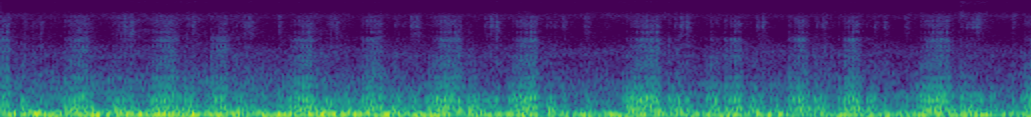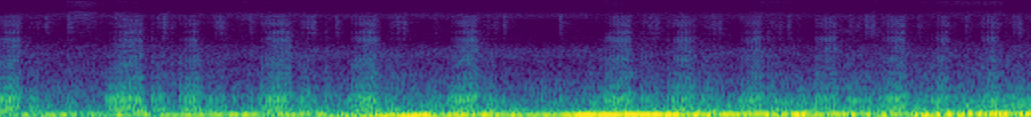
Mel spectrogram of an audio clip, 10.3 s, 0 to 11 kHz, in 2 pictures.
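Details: 2004 Chevrolet Tahoe, noise from the rear AC panel: low rhythmic thumping pulse about three or four a second over the cabin rumble, rising slightly later; something in the rear air system.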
